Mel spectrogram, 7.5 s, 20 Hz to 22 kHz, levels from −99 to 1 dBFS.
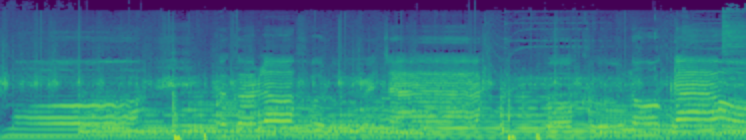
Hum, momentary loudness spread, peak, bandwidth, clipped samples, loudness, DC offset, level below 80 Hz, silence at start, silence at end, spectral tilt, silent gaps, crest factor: none; 4 LU; -2 dBFS; 18 kHz; under 0.1%; -18 LUFS; under 0.1%; -36 dBFS; 0 s; 0 s; -6 dB/octave; none; 16 dB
